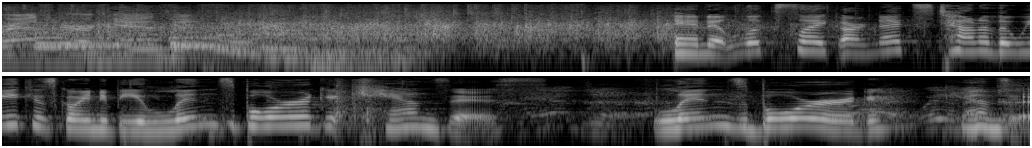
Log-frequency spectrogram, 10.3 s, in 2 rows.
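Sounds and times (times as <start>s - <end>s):
audience applause: 0.0s - 4.4s
speech: 3.4s - 10.2s.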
